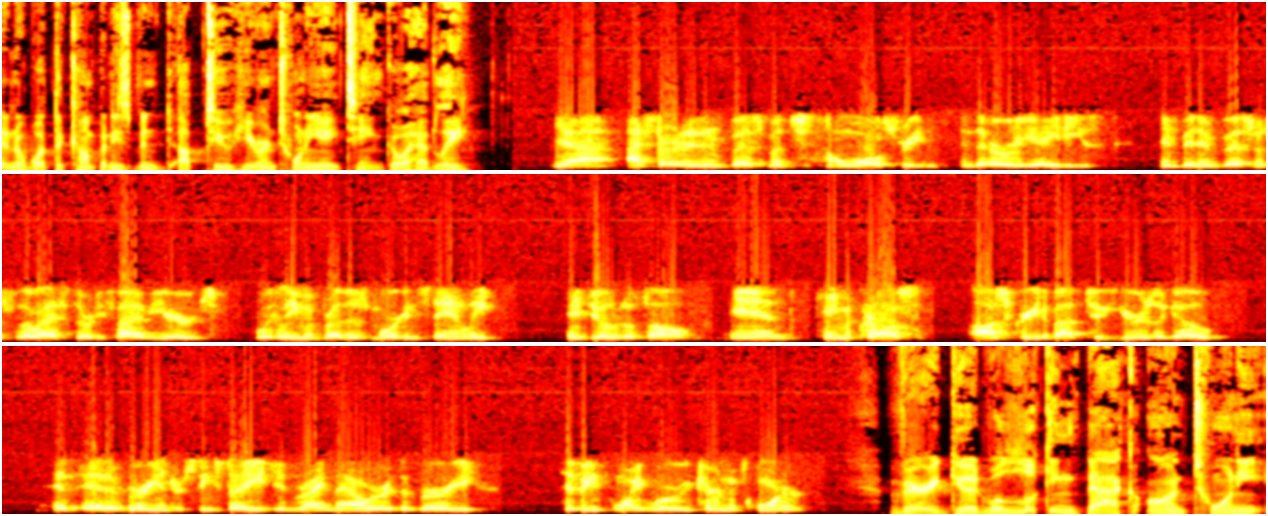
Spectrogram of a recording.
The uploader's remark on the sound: called in to SmallCapVoice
